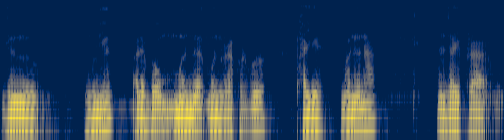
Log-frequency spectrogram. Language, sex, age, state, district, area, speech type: Bodo, male, 45-60, Assam, Chirang, rural, spontaneous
